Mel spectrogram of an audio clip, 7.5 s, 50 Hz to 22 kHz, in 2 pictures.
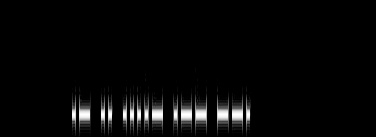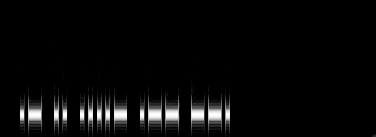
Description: Morse code, heard as a keyed tone, about 35 wpm, 700 Hz. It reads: AI4WG AI4WG
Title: Speed Racing - USA Call Signs 28wpm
